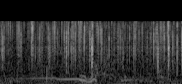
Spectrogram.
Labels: {"label": "biophony, cascading saw", "recorder": "SoundTrap 600 or HydroMoth"}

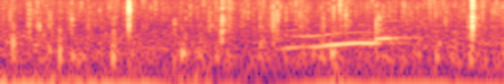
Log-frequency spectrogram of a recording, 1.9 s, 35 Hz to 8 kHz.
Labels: {"label": "biophony", "recorder": "SoundTrap 300"}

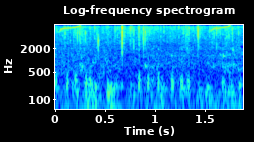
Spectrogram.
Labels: {"label": "biophony, dolphin", "recorder": "SoundTrap 500"}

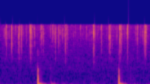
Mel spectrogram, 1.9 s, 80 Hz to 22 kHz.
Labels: {"label": "biophony, double pulse", "recorder": "SoundTrap 300"}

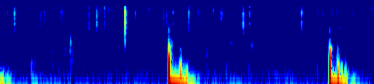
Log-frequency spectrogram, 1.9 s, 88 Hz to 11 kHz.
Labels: {"label": "biophony, double pulse", "recorder": "SoundTrap 300"}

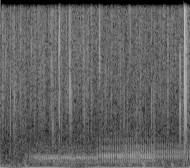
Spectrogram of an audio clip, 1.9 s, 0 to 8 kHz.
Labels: {"label": "biophony, croak", "recorder": "SoundTrap 500"}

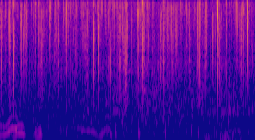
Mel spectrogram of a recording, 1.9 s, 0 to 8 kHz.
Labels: {"label": "biophony, cascading saw", "recorder": "SoundTrap 600 or HydroMoth"}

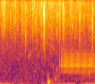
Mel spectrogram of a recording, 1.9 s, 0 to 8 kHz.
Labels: {"label": "biophony, croak", "recorder": "SoundTrap 500"}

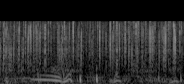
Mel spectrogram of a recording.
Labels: {"label": "biophony, cascading saw", "recorder": "SoundTrap 600 or HydroMoth"}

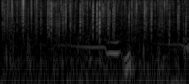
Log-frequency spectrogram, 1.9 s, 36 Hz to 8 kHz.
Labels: {"label": "biophony, cascading saw", "recorder": "SoundTrap 600 or HydroMoth"}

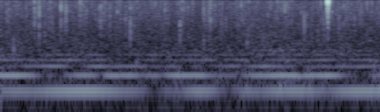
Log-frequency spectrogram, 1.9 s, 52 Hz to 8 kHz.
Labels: {"label": "biophony, midshipman", "recorder": "SoundTrap 500"}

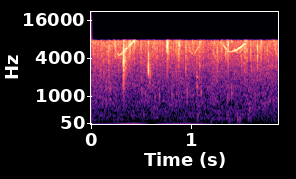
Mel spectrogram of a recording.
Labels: {"label": "biophony, dolphin", "recorder": "SoundTrap 500"}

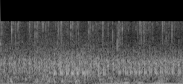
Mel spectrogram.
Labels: {"label": "biophony, rattle response", "recorder": "SoundTrap 500"}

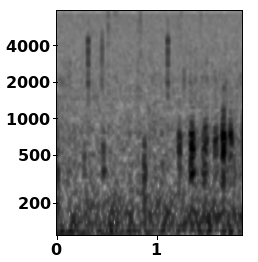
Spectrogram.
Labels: {"label": "biophony, knock croak", "recorder": "SoundTrap 300"}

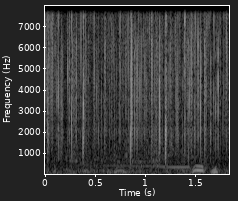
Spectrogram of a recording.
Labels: {"label": "biophony, cascading saw", "recorder": "SoundTrap 600 or HydroMoth"}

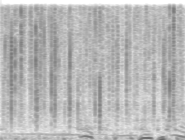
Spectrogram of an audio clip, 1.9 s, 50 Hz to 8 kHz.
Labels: {"label": "biophony, cascading saw", "recorder": "SoundTrap 600 or HydroMoth"}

